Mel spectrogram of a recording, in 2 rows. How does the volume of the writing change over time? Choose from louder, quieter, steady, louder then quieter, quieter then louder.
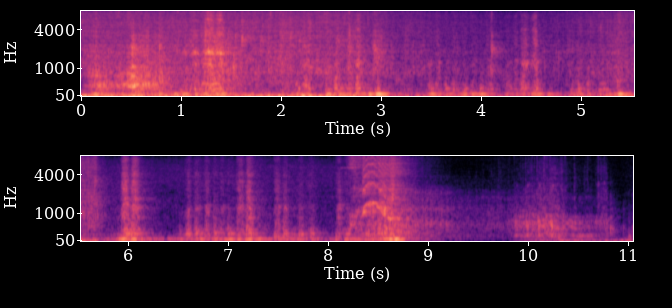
quieter.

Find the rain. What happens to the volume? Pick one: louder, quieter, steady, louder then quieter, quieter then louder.
quieter.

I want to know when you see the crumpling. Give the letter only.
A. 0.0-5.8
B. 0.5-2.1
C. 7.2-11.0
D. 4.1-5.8
B.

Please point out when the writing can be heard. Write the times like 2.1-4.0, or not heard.
0.8-8.8.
